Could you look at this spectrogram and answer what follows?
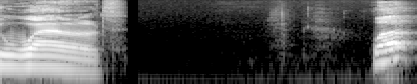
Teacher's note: i said weld without the g and that's because there was a soft mutation after the word e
